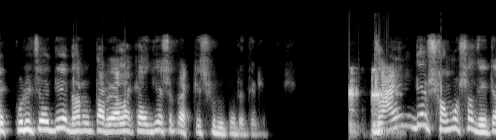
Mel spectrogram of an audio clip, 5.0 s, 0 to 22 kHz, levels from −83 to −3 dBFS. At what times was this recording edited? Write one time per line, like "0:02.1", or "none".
none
